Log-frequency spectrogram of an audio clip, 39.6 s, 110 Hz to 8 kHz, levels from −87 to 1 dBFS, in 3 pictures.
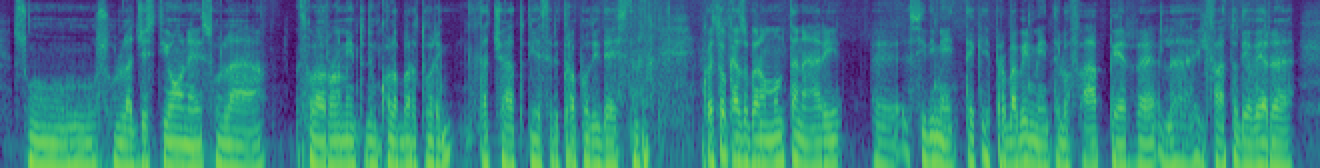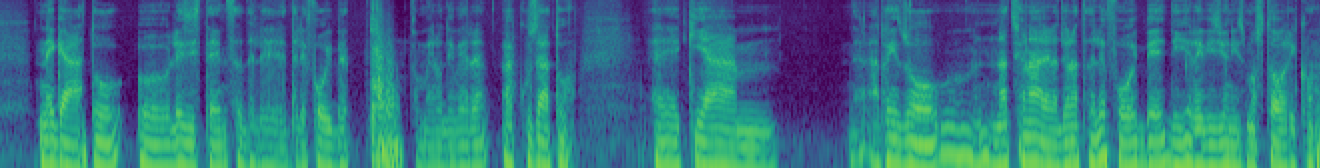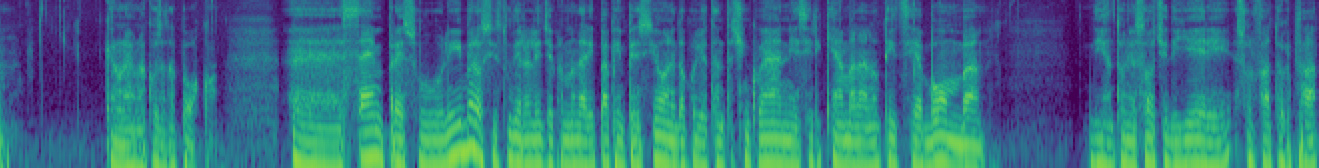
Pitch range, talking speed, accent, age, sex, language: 105-120 Hz, 145 wpm, native, 30-49, male, Italian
